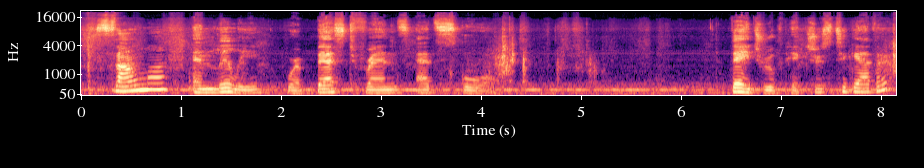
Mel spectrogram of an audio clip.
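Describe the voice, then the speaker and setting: A woman storyteller reads to young children at a slow, deliberate pace. Her pitch swings widely as she stretches key words for drama, and there is faint noise behind her. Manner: animated, dramatic, drawn-out emphasis for young listeners. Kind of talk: expressive picture-book read-aloud.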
